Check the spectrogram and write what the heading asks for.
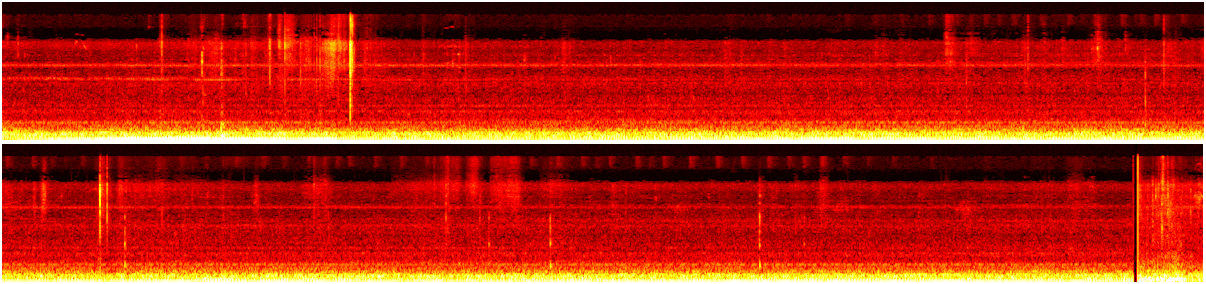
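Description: Car driving slowly, heard from inside the cabin: a steady low rumble of engine and tyre noise with a faint steady hum over it, a few light clicks, and a single knock near the end.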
